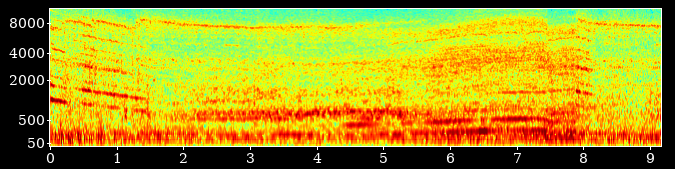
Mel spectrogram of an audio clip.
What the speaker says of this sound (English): You feel like you're almost curling this car around the corner.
